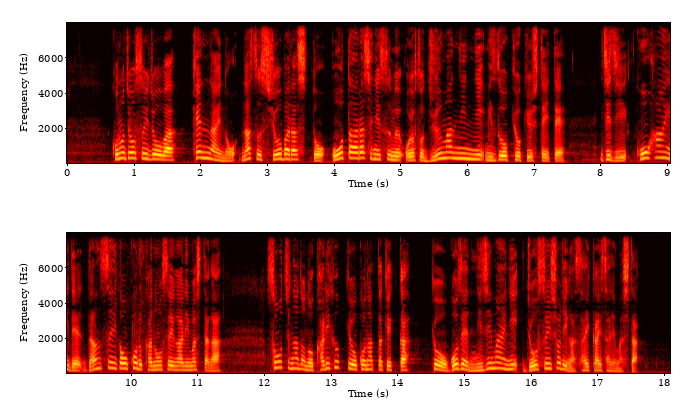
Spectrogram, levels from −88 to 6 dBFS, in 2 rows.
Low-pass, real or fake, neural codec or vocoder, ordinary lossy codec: none; real; none; none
